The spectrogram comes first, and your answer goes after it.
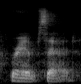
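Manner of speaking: ordinary delivery, nothing marked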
